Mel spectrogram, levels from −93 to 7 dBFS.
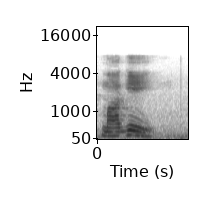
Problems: none marked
